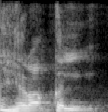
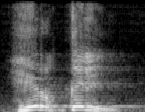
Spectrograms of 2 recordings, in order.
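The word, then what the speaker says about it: هرقل: അപ്പോ ഹിറക്കൽ എന്ന് പറയുമ്പോൾ ഈ വാക്കിന് രണ്ടു ഉച്ചാരണ രീതിണ്ട് ഒന്ന് ഹിറക്കൽ ഹിന് കസ്റും റിന് ഫത്ഹും കാഫിന് സുക്കൂനും രണ്ടാമത്തെ ഉച്ചാരണ രീതി ഹിർൽ റിന് സുക്കൂനും കാഫിന് കസ്റും ആദ്യത്തെ ഉച്ചാരണ രീതിയാണ് കൂടുതൽ അറിയപ്പെട്ടത് അദ്ദേഹം തർജുമക്കാരനെ വിളിച്ചുതർജുമാ മറ്റു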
